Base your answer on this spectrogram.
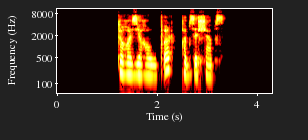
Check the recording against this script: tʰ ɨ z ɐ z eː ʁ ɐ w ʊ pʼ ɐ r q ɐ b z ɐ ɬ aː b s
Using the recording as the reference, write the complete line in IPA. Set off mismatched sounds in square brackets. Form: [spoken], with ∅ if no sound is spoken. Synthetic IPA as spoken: tʰ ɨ [ʁ] ɐ z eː ʁ ɐ w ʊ pʼ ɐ r q ɐ b z ɐ ɬ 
